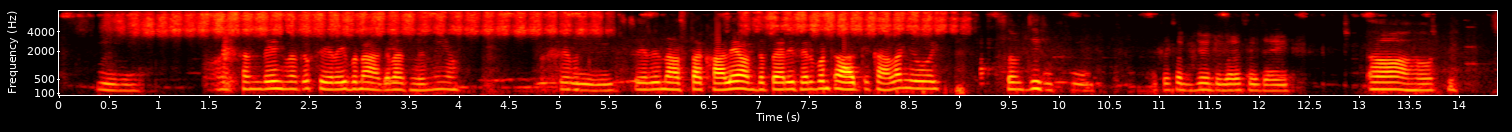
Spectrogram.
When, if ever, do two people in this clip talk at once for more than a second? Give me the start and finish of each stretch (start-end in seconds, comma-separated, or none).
none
